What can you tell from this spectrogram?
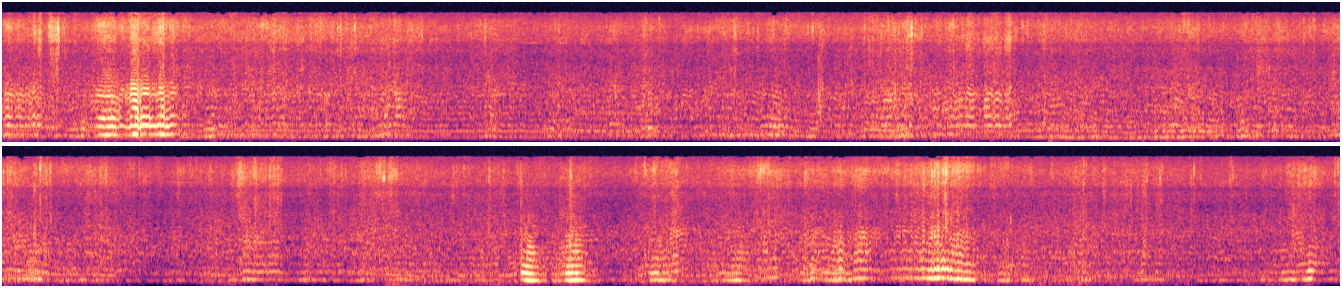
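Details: Honey bees humming within the hive, a thick steady drone of many wings; close individual buzzes rise in pitch at the start and again toward the end, with faint tapping between.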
